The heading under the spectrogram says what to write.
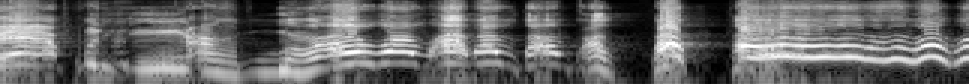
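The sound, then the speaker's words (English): A person's voice imitates a dog, with a string of loud yelps and barking sounds whose pitch slides up and down, broken by short pauses, then a longer warbling howl. “now you turn into a dog.”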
